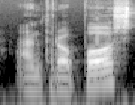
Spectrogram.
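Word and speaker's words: ἄνθρωπος: es el político y su acento recae sobre la segunda sílaba de anthropos y se lee anthropos tease todo junto bueno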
